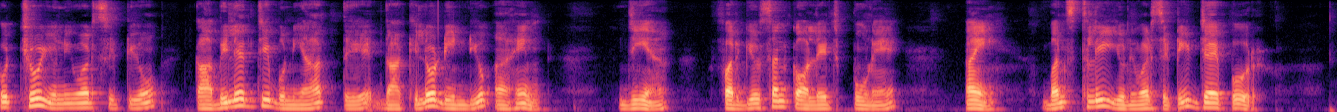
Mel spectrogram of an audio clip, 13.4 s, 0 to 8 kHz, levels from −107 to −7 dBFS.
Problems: constant background noise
